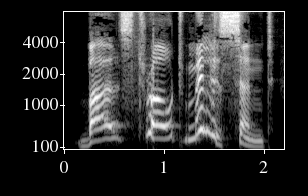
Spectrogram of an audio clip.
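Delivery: high, loud call across the hall; calling out name. A narrator's reading. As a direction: announce the pupil to the whole room. Calls out names. (Professorin ruft laut den Namen auf)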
